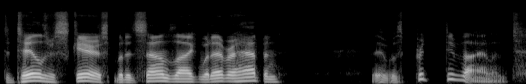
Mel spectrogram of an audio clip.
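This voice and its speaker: An actor playing a confident, smooth-talking radio DJ in a game, delivering fluent and assured announcements. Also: male voice, medium pitch, sing-song, a little slow, dry recording, clean studio sound. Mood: intrigued.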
